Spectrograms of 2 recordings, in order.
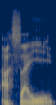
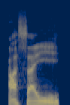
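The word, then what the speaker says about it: açaí: know that it's pronounced asai this is a public service announcement PSA please say asai okay that's how we say it in Portuguese and it's not that hard aai not aai aai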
